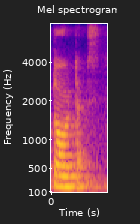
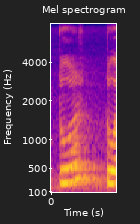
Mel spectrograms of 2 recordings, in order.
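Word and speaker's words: tortoise: इसको पढ़ना है आपको टोटस टोटस ठीक है कई स्टूडेंट इसको पढ़ते हैं टोटस टोर्टो इस ठीक है टोर्टो नहीं पढ़ना आपको बोलना है टोटस देखिए आसान कर प्रोनाउंस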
